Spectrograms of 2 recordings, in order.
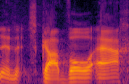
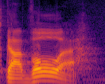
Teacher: You have to kind of flutter the back of your throat a little bit because the hey here is not a silent hey. That's why you have a dot in it. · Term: slight flutter in the throat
